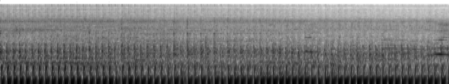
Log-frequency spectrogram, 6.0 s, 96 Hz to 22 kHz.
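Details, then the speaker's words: Honda EX5 Dream engine at idle: heavy, even, harsh thumping about four times a second; engine knock possibly from a loose flywheel (magnet) nut or loose cam sprocket timing bolts. "nat nat magnet ini longgar not magnet ini longgar boleh jadi suara engine bunyi kasar macamnya"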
